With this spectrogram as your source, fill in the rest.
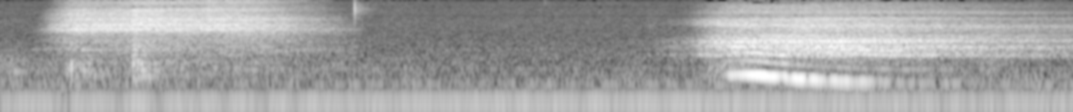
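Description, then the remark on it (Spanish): Slow, deep breathing with eyes closed, slowing down through the breath: a long airy inhale followed after a pause by a drawn-out exhale, with no talking. “Así que vamos a mantener nuestros ojos cerrados y vamos a respirar profundamente.”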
